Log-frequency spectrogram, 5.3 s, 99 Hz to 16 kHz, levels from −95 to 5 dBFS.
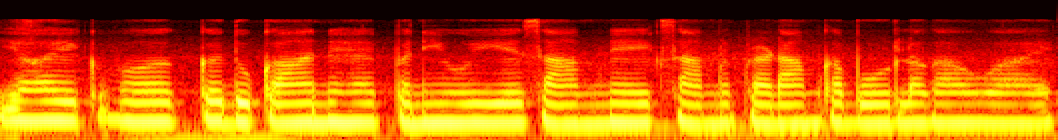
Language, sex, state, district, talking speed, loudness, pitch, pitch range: Hindi, female, Chhattisgarh, Bastar, 160 wpm, -14 LUFS, 185 Hz, 185-190 Hz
